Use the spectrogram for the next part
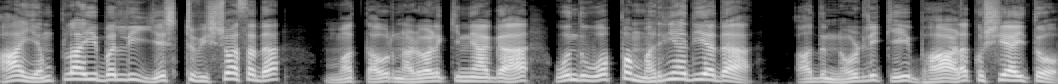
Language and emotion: Kannada, happy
